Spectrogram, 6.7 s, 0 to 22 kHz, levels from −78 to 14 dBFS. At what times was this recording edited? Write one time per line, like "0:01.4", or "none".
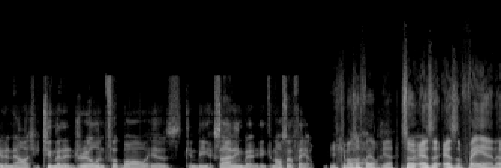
0:05.3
